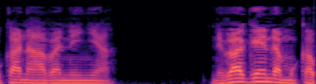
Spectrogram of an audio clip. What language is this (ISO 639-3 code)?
lug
